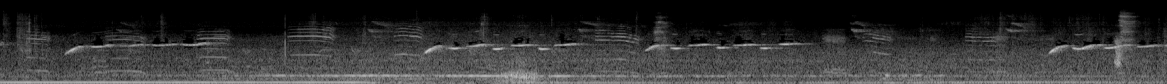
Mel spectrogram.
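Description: A bird repeating a whistled call about five times: each one a quick upward swoop onto a held, slightly wavering note, with short high chips in between, over a steady low hum.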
